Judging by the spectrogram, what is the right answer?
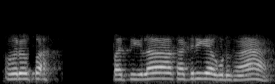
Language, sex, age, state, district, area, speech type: Tamil, female, 45-60, Tamil Nadu, Tiruvannamalai, rural, conversation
